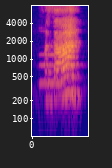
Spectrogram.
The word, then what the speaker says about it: facade: English में क्या pronunciation है? Facade. टी pronunciation है, द नहीं है. मतलब वो हिंदी का फसाद हो जाएगा.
